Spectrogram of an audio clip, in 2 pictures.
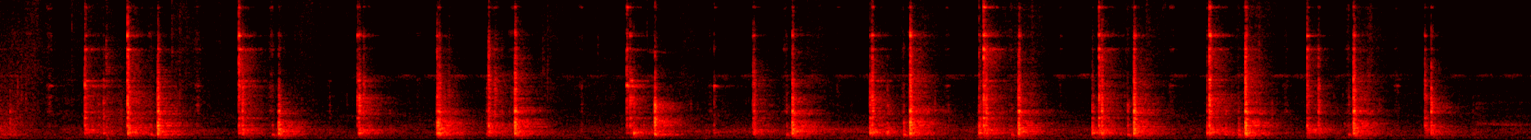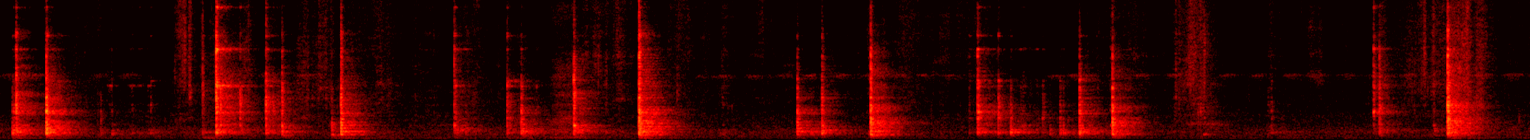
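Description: A steel wrench clinking against a brass fuel line fitting as it is worked tight, in short metallic clinks about one or two a second, some in quick pairs.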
